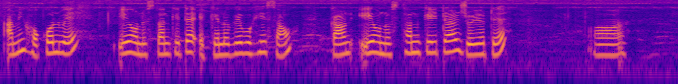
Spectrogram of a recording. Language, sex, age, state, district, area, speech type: Assamese, female, 18-30, Assam, Lakhimpur, rural, spontaneous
